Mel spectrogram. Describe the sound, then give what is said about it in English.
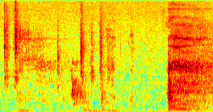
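Typing on a computer keyboard: a few irregular, soft keystroke clicks, then a louder, denser clatter of keys near the end, with no talk. “Click it again so I can type.”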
